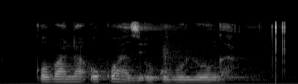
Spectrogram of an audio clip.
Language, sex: South Ndebele, male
